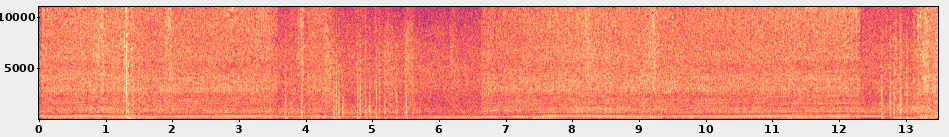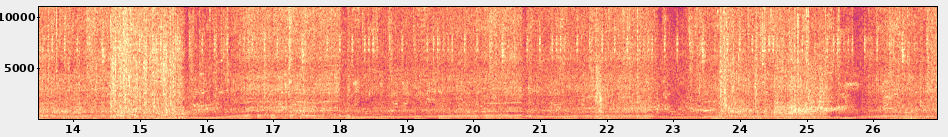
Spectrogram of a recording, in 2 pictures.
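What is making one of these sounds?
A powerful car engine roars, rising and falling as it shifts gears.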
